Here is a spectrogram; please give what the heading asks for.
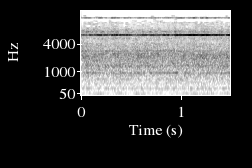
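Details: CNC machine: a thin high-pitched alarm tone with short gaps over machine hum as the lubrication system fails; lubrication fault alarm.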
